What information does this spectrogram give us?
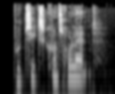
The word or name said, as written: butikskontrollant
